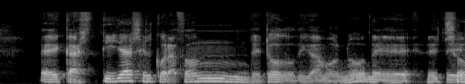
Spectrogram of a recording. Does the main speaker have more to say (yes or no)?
no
